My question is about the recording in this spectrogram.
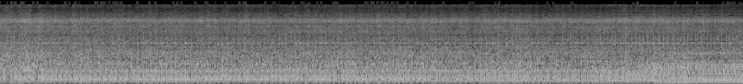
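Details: Troy-Bilt TB70SS 33cc two-stroke string trimmer, unused about three years, on fresh gas-oil mix, switched from choke to run: a buzzy high rev holds, then the pitch shifts instead of climbing. It bogs at high throttle; hi/lo carburettor mixture needs adjusting.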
